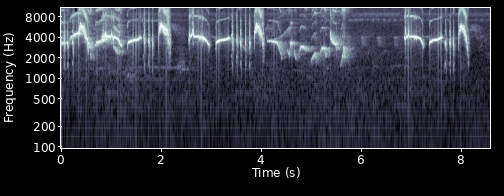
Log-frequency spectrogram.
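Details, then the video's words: Female Oriental magpie-robin singing to stimulate a male: loud slurred whistles and clicking chatters in steady phrases, then about a second of quiet before the clear whistles return. "chòe than mái KÉO TRỐNG LÊN ĐIỆN"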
